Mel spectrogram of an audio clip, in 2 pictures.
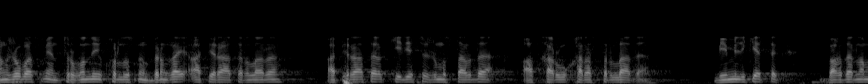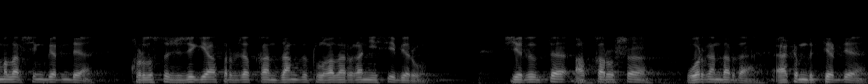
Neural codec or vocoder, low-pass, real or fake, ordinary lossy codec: none; 3.6 kHz; real; MP3, 32 kbps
